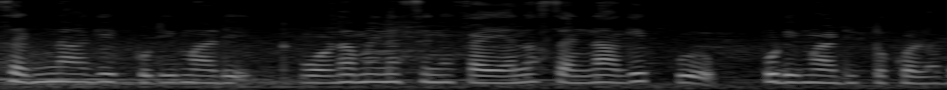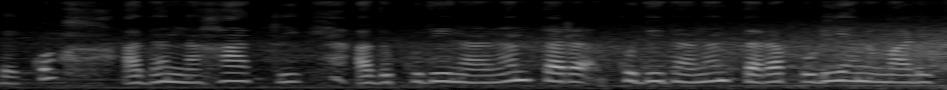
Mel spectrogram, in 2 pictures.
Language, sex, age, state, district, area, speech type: Kannada, female, 30-45, Karnataka, Chikkamagaluru, rural, spontaneous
